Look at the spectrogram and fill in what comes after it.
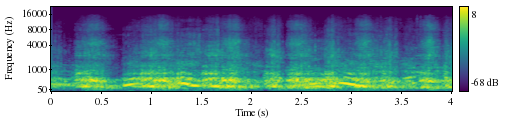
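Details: Several wild lionesses roar in chorus at night to drown out two rival males; dense, continuous moaning roars with repeated downward-sliding tones overlap without pause.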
